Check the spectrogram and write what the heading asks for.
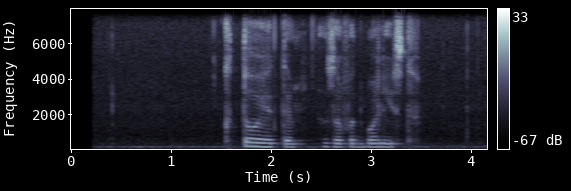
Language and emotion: Russian, neutral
